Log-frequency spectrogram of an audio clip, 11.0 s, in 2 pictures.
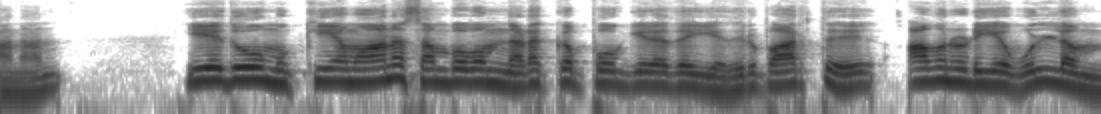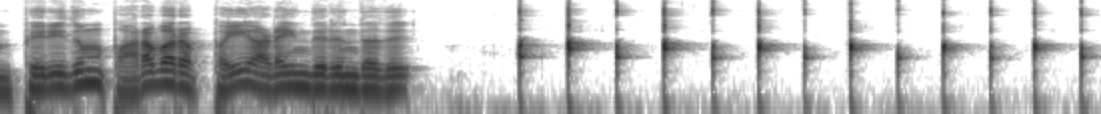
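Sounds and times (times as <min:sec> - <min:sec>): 
speech: 0:00.0 - 0:07.6
horse hoofbeats: 0:08.1 - 0:11.0.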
